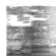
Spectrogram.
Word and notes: uhlan: British English

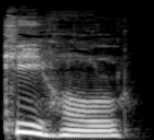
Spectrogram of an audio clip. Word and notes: keyhole: British English

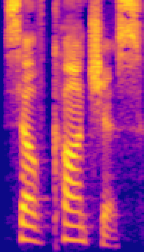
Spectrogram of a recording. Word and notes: self conscious: American English

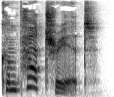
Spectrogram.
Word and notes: compatriot: British English

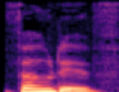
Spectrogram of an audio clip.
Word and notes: votive: American English

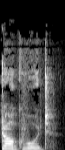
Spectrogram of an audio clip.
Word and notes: dogwood: British English

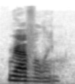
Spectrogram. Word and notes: raveling: American English

